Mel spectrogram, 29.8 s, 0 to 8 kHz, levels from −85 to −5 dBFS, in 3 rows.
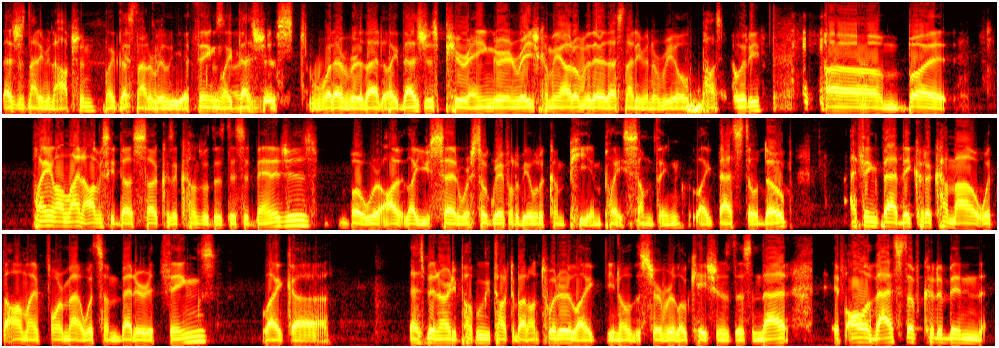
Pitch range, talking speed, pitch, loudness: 90-100 Hz, 225 wpm, 95 Hz, -18 LUFS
